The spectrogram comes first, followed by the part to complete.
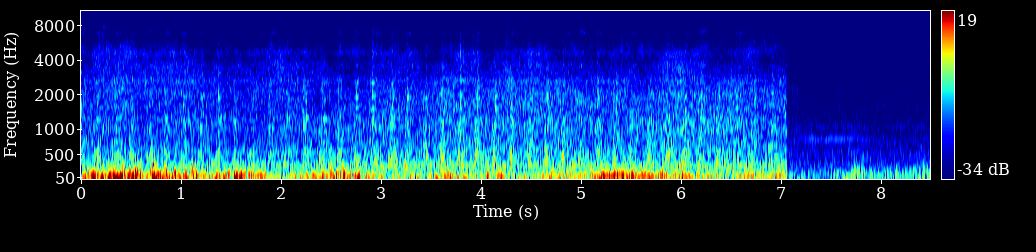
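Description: A loud, steady mechanical rumble with a low hum and a rattling texture, like heavy machinery running, which cuts off suddenly about seven seconds in.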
